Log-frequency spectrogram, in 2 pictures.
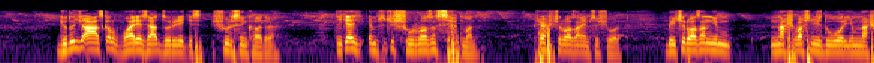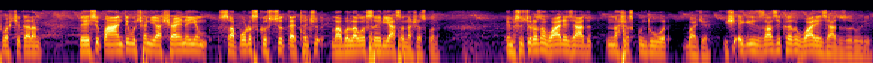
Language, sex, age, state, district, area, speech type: Kashmiri, male, 18-30, Jammu and Kashmir, Kulgam, rural, spontaneous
